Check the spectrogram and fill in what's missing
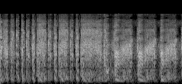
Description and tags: stem beatbox 3b
rhythmic voice, with massive amounts of compression, gating, equalizing etc
voice, industrial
